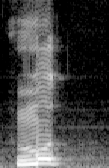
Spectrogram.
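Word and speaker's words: المتقين: মুত্তা, তাসদিদওয়ালা হরফ 2 বার উচ্চারণ করিয়া পড়িতে হয়। দেখুন, তার উপরে তাসদিদ আছে, এই কারণে প্রথমে পূর্বের হরকতের সঙ্গে একবার উচ্চারণ হবে, তারপরে নিজ হরকতের উচ্চারণ হবে।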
